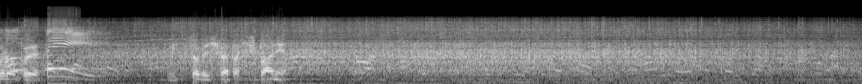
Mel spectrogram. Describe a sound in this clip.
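A large crowd roars and cheers steadily in the background.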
